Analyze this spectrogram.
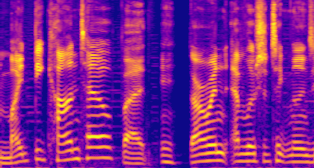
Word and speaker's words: Kanto: I think the official pronunciation might be Kanto, but Darwin, evolution take millions of years, Pikachu evolving after being handed a shiny yellow stone.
